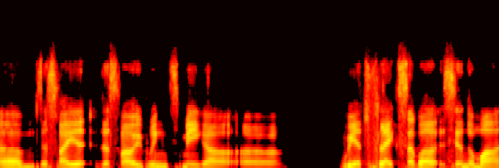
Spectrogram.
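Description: A man with a fairly low pitch talks at a fairly slow pace in a monotone, flat intonation. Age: 20s. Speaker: design student and podcast co-host. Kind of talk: casual chat. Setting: phone recording. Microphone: phone microphone, sounds like a call.

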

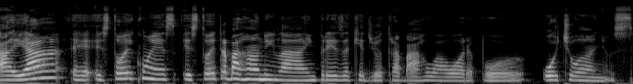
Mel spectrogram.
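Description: An unremarkable speaking voice from a woman at medium pitch, fairly slow but with hardly any pauses, ordinary pitch variation, in a very clean recording with a silent background. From Brazil. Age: 40s. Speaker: beauty clinic worker. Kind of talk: interview.

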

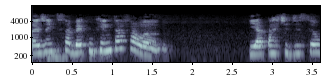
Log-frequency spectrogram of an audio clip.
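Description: This woman's pitch is high. Her intonation is lively. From sertão of Pernambuco, Brazil. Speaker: psychologist. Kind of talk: casual chat.

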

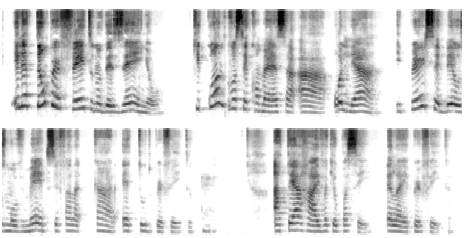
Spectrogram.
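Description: At a fairly slow pace, a woman with an ordinary speaking voice uses lively intonation on a very clean recording with a silent background. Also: medium pitch for a woman, big swings in loudness. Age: 30s. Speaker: family constellation therapist. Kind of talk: casual chat.

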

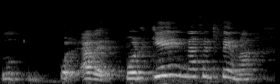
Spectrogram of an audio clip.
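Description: Audible room echo surrounds a woman who talks at a very slow pace with lively intonation. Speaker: podcast co-host. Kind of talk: casual chat.

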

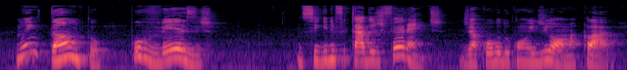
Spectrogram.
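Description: A woman with a Brazilian accent speaks at a moderate pace, her voice fairly high and somewhat breathy. Her intonation is lively. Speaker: Spanish teacher. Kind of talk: educational podcast lesson. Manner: clear, didactic.

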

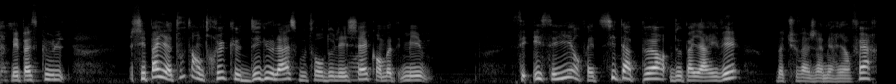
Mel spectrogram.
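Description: A woman speaks at a moderate pace in a fairly high voice, her pitch swinging very widely, with long, frequent pauses, on a very clean recording with a silent background. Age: 20s. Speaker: entrepreneur, founder of a menstrual products brand. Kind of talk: casual chat. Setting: hotel room, sitting on a bed.

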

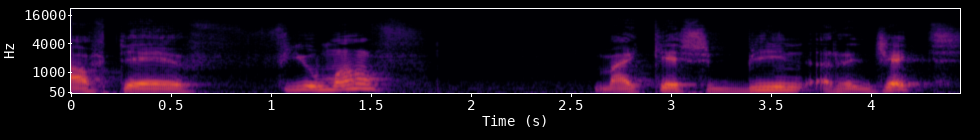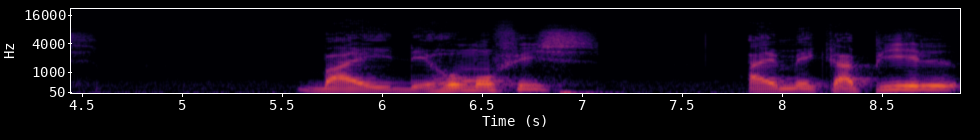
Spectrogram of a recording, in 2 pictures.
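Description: A man of medium pitch at a very slow pace, with very wide pitch swings and long, frequent pauses. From Democratic Republic of Congo. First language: French. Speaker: refugee and human rights activist. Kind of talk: interview testimony.

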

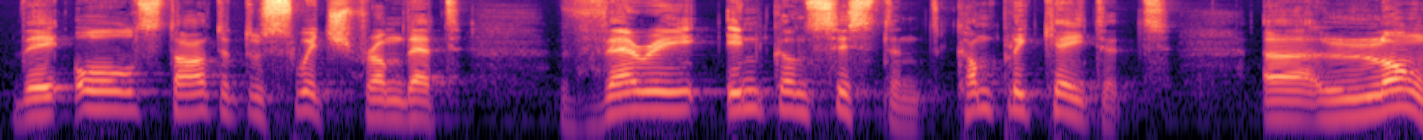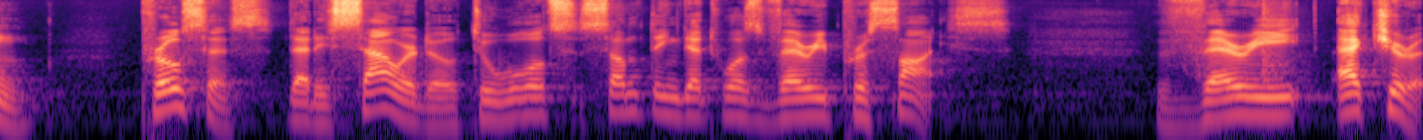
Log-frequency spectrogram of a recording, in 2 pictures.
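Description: With a Belgian accent, a man speaks at a medium pitch and a very slow pace. His intonation is lively, and the recording is very clean with a silent background. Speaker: baking company trainer.

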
